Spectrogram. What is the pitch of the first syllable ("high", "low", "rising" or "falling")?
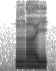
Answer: low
